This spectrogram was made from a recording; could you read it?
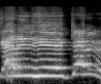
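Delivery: excited, high-pitched screaming.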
